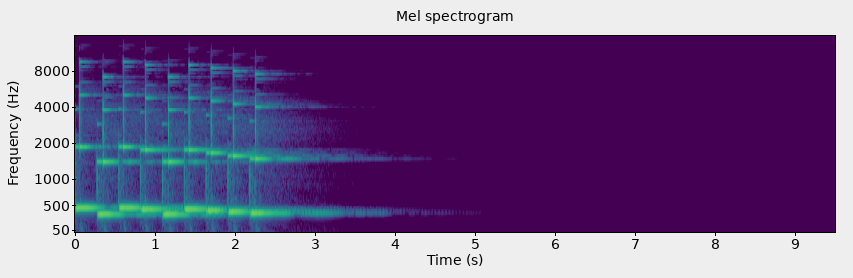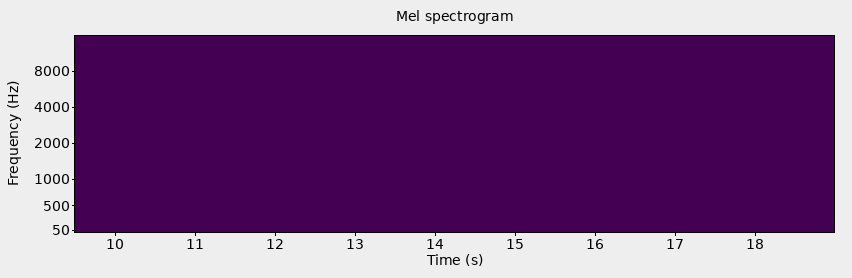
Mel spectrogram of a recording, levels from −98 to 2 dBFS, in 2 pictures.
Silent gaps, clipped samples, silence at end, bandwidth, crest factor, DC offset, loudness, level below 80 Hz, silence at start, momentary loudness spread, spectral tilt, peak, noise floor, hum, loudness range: none; under 0.1%; 15.85 s; 10.5 kHz; 22 dB; under 0.1%; -25 LUFS; -82 dBFS; 0 s; 9 LU; -1 dB/octave; -10 dBFS; under -90 dBFS; none; 11 LU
